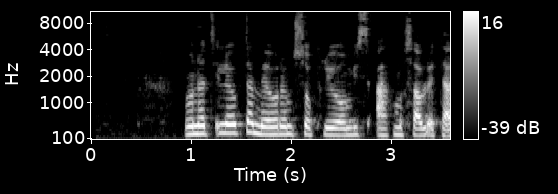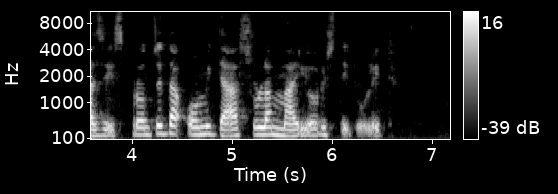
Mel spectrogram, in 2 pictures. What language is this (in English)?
Georgian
